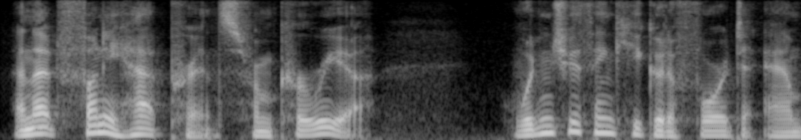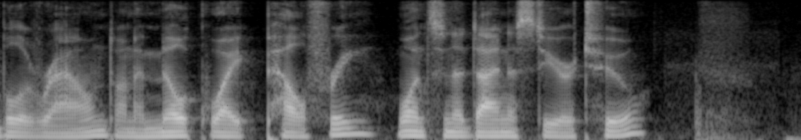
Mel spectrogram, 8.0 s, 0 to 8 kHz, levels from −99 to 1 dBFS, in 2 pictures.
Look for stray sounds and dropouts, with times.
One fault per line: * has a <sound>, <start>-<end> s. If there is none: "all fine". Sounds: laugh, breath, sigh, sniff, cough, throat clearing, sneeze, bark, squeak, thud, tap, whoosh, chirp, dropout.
* has a breath, 7.5-7.8 s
